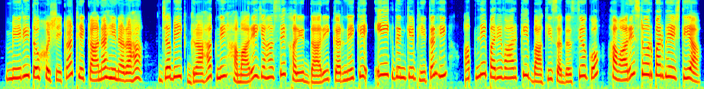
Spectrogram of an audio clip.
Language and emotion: Hindi, happy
